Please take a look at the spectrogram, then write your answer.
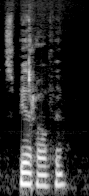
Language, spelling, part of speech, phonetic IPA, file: Polish, zbiorowy, adjective, [zbʲjɔˈrɔvɨ], LL-Q809 (pol)-zbiorowy.wav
